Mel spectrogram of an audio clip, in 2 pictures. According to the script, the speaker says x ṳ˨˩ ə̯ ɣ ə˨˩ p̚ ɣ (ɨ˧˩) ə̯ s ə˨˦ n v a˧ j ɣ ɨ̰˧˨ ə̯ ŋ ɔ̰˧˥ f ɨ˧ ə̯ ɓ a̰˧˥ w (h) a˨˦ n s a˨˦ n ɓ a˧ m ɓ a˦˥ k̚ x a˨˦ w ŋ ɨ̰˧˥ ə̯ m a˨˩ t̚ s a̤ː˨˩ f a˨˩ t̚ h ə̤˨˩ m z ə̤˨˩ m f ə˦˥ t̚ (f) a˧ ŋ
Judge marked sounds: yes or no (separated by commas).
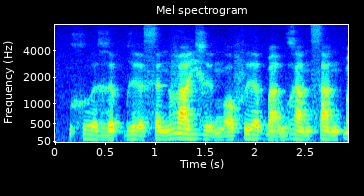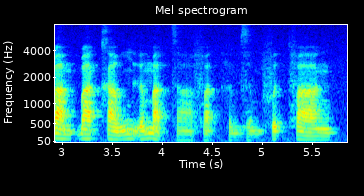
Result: no, no, yes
